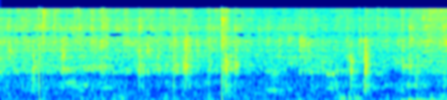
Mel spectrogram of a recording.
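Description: Spice powder fries in oil in a home pan, a faint, steady crackling sizzle with occasional sharp pops and a soft stir near the end.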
